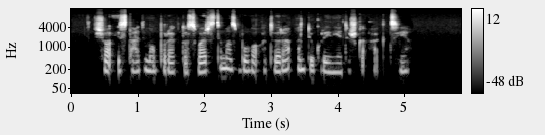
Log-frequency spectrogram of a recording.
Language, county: Lithuanian, Kaunas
